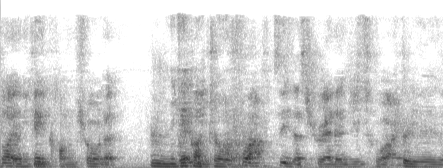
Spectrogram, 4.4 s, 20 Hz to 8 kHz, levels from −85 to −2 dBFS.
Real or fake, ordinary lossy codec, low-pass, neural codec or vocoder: fake; AAC, 32 kbps; 7.2 kHz; codec, 44.1 kHz, 7.8 kbps, Pupu-Codec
